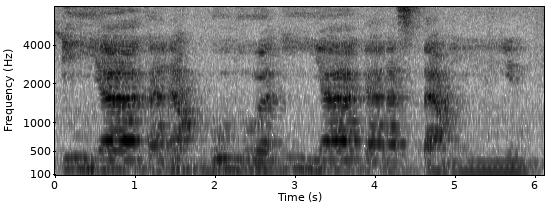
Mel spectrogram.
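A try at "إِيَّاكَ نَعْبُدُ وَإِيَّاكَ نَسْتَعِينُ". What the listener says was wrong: Tipiskan ya-nya.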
